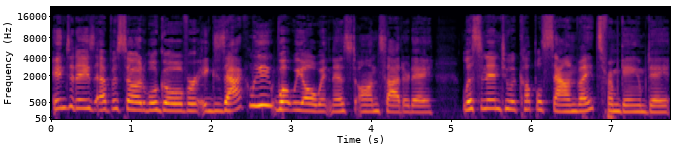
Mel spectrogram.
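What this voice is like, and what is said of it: Strained, mostly lost voice. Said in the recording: “I'm still recovering from Saturday. My voice is kind of gone, actually”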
